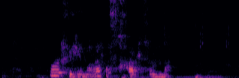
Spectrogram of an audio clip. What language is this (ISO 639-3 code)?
kab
